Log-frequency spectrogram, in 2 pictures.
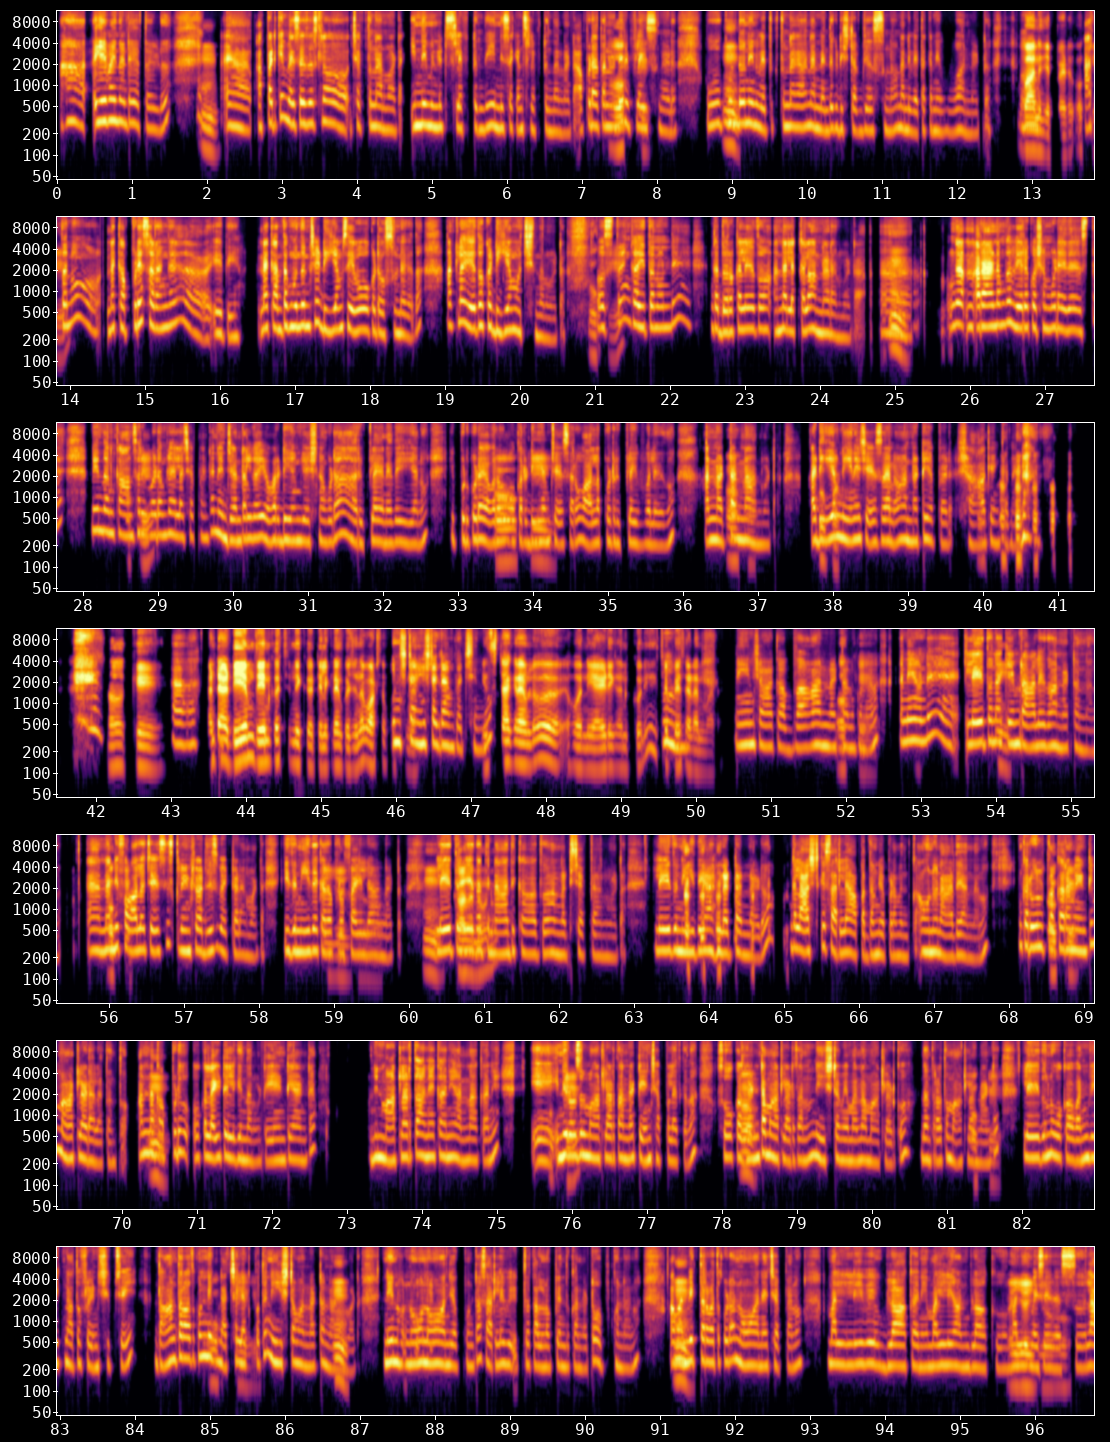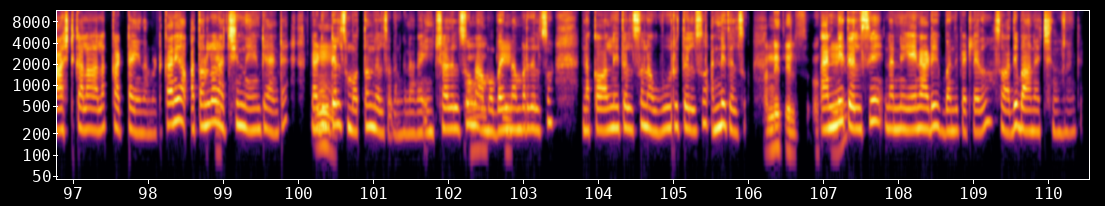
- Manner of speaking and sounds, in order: in English: "మెసేజెస్‌లో"; in English: "మినిట్స్ లెఫ్ట్"; in English: "సెకండ్స్ లెఫ్ట్"; in English: "రిప్లై"; in English: "డిస్టర్బ్"; in English: "సడెన్‌గా"; in English: "డీఎమ్స్"; in English: "డీఎం"; sniff; in English: "ర్యాండమ్‌గా"; in English: "క్వశ్చన్"; in English: "ఆన్స్‌ర్"; in English: "జనరల్‌గా"; in English: "డీఎం"; in English: "రిప్లై"; in English: "డీఎం"; in English: "రిప్లై"; in English: "సూపర్"; in English: "డీఎం"; laugh; in English: "షాక్"; chuckle; other background noise; in English: "డీఎం"; unintelligible speech; in English: "ఇన్‌స్టాగ్రామ్‌లో"; in English: "ఇన్‌స్టా"; in English: "ఐడీ"; in English: "షాక్"; tapping; in English: "ఫాలో"; in English: "స్క్రీన్‌షాట్"; in English: "లాస్ట్‌కి"; laugh; in English: "రూల్"; in English: "అండ్"; in English: "లైట్"; in English: "సో"; in English: "వన్ వీక్"; in English: "ఫ్రెండ్‌షిప్"; in English: "నో. నో"; in English: "వన్ వీక్"; in English: "నో"; in English: "బ్లాక్"; in English: "కట్"; in English: "కట్"; in English: "డీటెయిల్స్"; in English: "ఇన్‌స్టా"; in English: "మొబైల్ నంబర్"; in English: "సో"
- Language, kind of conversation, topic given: Telugu, podcast, ఆన్‌లైన్‌లో పరిమితులు పెట్టుకోవడం మీకు ఎలా సులభమవుతుంది?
